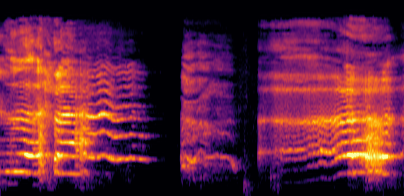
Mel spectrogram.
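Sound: child crying and sobbing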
